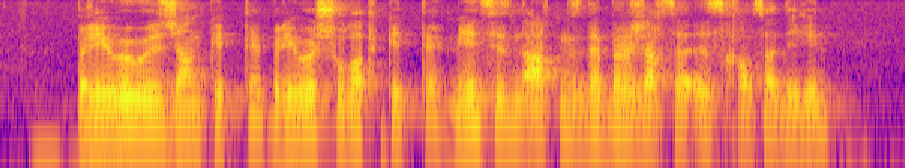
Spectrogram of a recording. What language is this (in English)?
Kazakh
